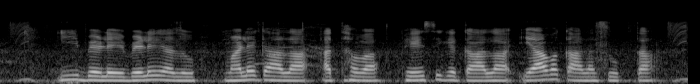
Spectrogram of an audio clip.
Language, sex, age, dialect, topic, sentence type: Kannada, female, 18-24, Coastal/Dakshin, agriculture, question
